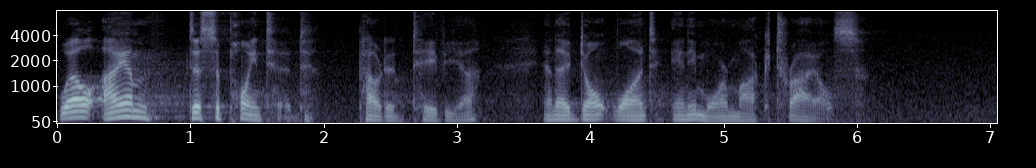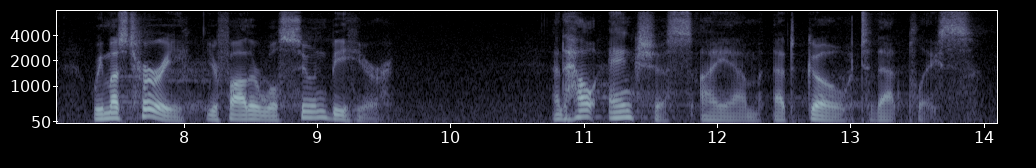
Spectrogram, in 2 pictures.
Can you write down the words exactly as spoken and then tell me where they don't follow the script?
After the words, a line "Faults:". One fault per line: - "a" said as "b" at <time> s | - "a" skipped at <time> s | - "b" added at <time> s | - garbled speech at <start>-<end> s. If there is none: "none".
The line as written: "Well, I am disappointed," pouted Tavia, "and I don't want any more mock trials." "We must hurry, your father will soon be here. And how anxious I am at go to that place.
"Well, I am disappointed," pouted Tavia, "and I don't want any more mock trials." "We must hurry, your father will soon be here. And how anxious I am at go to that place.
Faults:
none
